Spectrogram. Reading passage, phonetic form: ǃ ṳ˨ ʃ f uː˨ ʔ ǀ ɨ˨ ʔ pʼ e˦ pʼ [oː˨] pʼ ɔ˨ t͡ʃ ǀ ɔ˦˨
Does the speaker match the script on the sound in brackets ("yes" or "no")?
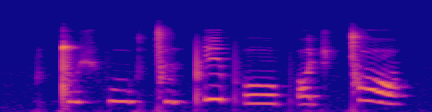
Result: yes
